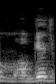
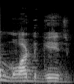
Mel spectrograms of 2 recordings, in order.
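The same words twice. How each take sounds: First: "मॉर्गेज" with no T, straight from "mor" into "gej"; silent T. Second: "मॉर्गेज" with an audible T before "gej"; T pronounced. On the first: Teacher shows students how some people say it, silent T in "मॉर्गेज". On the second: Teacher shows students the other way people say it, sounded T in "मॉर्गेज". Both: Shown as a demonstration. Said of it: "टी silent करते हैं".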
